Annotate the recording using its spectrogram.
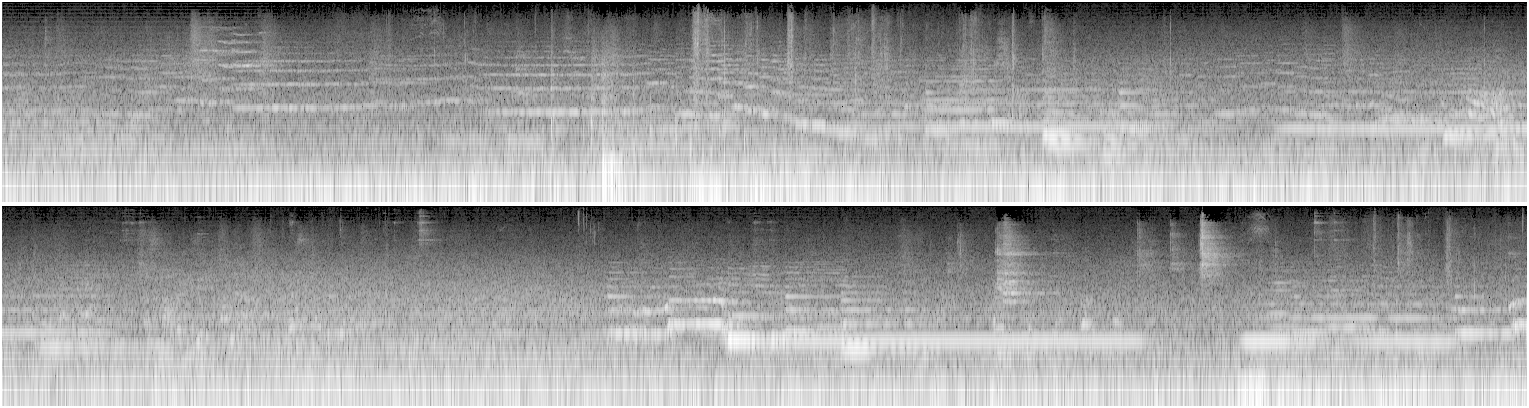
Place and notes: sounds collected outside the music school in Frankfurt Oder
